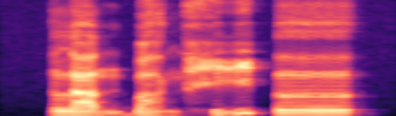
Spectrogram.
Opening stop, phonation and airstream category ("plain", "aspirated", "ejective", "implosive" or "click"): implosive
